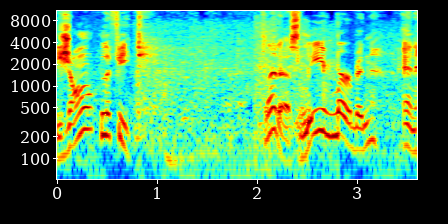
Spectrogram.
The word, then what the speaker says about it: Jean Lafitte: lafitte's blacksmith bar so I usually go with the French pronunciation I'm often told that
